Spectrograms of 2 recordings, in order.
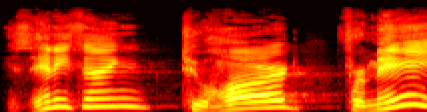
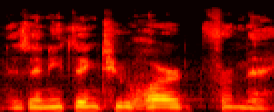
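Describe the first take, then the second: First: Slow, loud, high question as God; God challenging Moses, slow booming question. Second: "Is anything too hard for me?" spoken much softer; quiet question. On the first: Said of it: "God says". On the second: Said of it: "God always asking the question". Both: Retold or imitated.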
